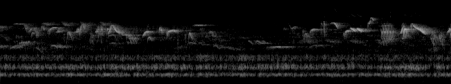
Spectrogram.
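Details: Two male dunnocks singing territorial song: rapid, jingling high warbles that run on and overlap, rising in loudness toward the end, over a steady low background hum.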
